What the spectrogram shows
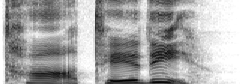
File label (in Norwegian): "ta te di", hemsedalsmaalet tale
